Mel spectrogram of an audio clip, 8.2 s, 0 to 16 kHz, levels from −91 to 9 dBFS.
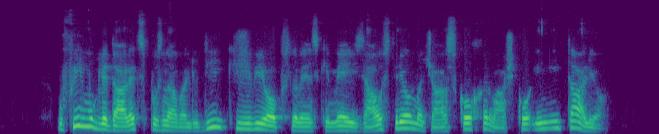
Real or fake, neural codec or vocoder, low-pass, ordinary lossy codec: real; none; 14.4 kHz; Opus, 24 kbps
